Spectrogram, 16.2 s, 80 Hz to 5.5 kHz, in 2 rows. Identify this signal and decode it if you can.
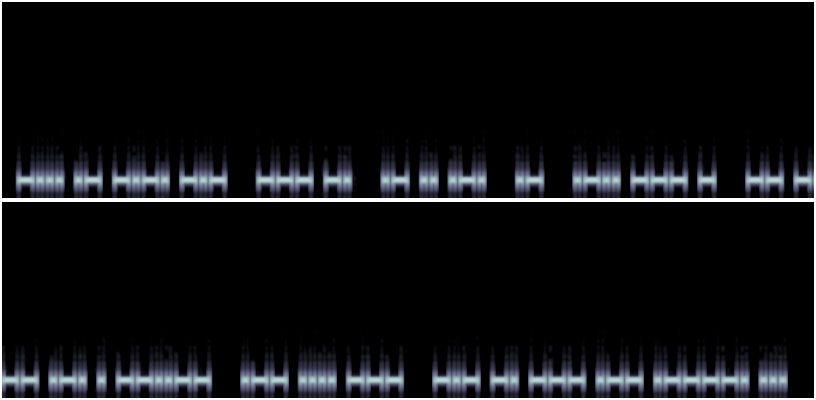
Morse code, heard as a keyed tone, about 25 wpm, 600 Hz. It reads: BACK ON AIR A LOT MORE, WHO KNOW'S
